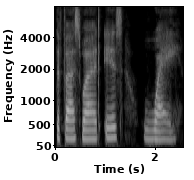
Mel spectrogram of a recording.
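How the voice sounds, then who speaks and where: A woman leads a children's phonics lesson, drawing out each vowel sound and word with deliberate care. Her pace is unhurried and gentle. The recording is dry, with no room around the voice. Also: medium pitch, level tone, dry recording, poor audio. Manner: slow, clearly sounding out letters and words. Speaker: teacher. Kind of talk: primary school phonics lesson.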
